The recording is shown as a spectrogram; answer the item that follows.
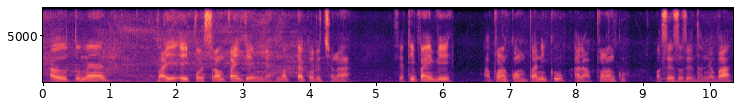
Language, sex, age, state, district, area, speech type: Odia, male, 18-30, Odisha, Balangir, urban, spontaneous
